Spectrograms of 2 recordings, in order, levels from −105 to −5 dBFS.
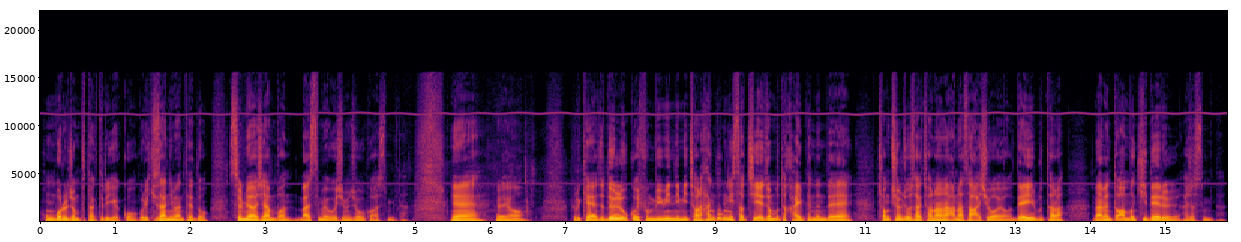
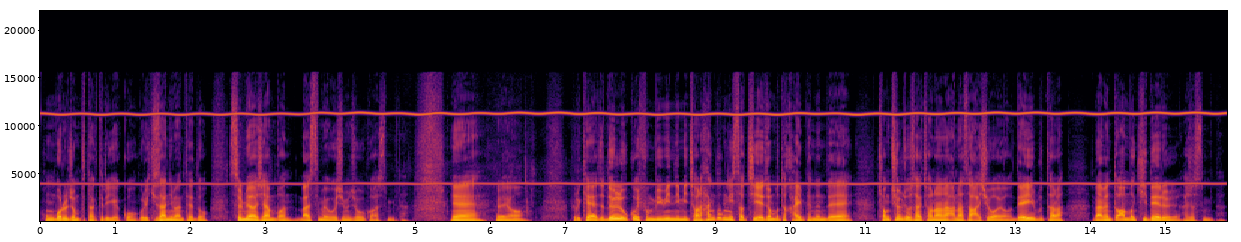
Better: first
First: high-pitched whine; faint; throughout; 11.5 kHz, 35 dB below the speech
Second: high-pitched whine; loud; throughout; 11.5 kHz, 9 dB below the speech

